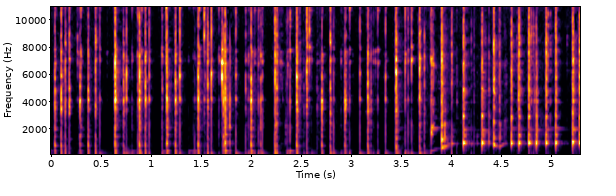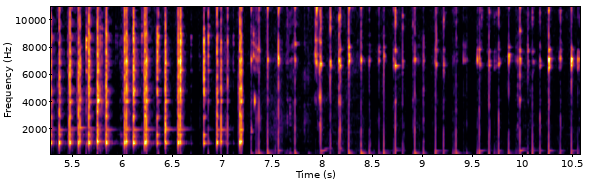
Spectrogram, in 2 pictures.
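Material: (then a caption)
Glass. Fingernails tap rapidly against the glass sides of a small clear glass mason jar with a yellow lid band, partly filled with water and held close. The dense, dry clicking runs continuously over a low, wavering resonance. Midway, a steady ringing tone near 1 kHz rises and holds for a few seconds before the lower, shifting resonance returns.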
